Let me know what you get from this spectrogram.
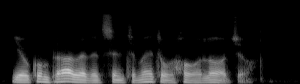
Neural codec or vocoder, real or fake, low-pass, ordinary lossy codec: codec, 24 kHz, 0.9 kbps, WavTokenizer, large speech release; fake; 10.8 kHz; MP3, 48 kbps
